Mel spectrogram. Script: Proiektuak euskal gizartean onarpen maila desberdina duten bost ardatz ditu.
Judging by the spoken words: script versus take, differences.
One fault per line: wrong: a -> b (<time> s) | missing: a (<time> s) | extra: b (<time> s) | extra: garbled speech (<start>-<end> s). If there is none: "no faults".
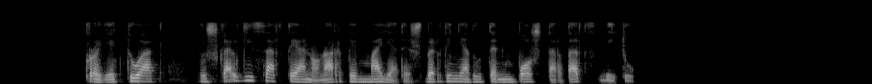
no faults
